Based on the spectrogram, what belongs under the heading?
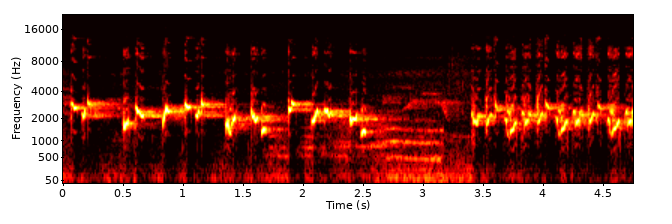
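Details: Yellow-vented bulbul in chatty long-rolling song, used as a lure to draw other bulbuls into singing: a string of clear wavering phrases, a short pause, then a fast bubbling chatter.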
